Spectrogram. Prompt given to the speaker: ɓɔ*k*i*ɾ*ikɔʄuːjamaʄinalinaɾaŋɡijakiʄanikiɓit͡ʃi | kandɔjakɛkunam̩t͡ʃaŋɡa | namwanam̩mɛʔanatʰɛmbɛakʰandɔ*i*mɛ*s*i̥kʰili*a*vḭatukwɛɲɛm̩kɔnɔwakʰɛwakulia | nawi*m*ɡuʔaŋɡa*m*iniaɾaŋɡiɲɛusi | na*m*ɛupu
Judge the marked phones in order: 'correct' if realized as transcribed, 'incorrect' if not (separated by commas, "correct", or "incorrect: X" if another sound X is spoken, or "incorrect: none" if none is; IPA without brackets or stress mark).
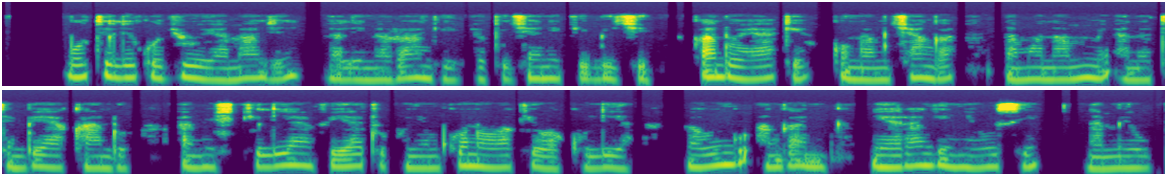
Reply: incorrect: t, incorrect: l, incorrect: a, incorrect: ʃ, correct, incorrect: ŋ, incorrect: n, correct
